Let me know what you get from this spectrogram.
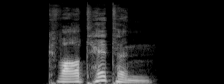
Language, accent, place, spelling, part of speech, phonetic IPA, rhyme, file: German, Germany, Berlin, Quartetten, noun, [kvaʁˈtɛtn̩], -ɛtn̩, De-Quartetten.ogg
- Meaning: dative plural of Quartett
